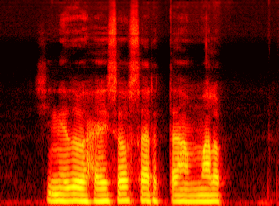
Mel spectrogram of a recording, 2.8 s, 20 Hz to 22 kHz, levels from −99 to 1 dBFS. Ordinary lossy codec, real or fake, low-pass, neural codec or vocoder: none; fake; none; vocoder, 44.1 kHz, 128 mel bands every 512 samples, BigVGAN v2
